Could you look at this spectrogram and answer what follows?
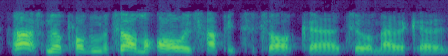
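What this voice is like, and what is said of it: Teesside northern English accent. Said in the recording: “You were a man from Teesside. You were a man with strong Middlesbrough roots, and a lot of people, when they hear your accent, they say that you are either Dutch, Australian, or Scouse ... If you have a Teesside accent”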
